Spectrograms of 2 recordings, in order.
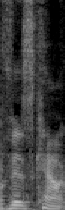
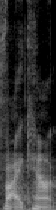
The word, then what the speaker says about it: viscount: first guy kept calling him fight discount yeah fizzcount yeah cause it looks like it oops it looks like it uh should be pronounced vizcount this count v-i-s-c-o-u-n-t um but it's vi count and yeah i'm not gonna lie to you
